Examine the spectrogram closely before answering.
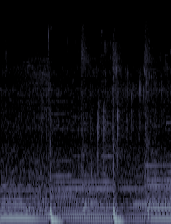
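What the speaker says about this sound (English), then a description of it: "And just fry the garlic cloves." Tomatoes and garlic cloves fry in a pan with a steady crackling sizzle, quiet and close, broken by a couple of soft stirring bumps, with no speech.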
